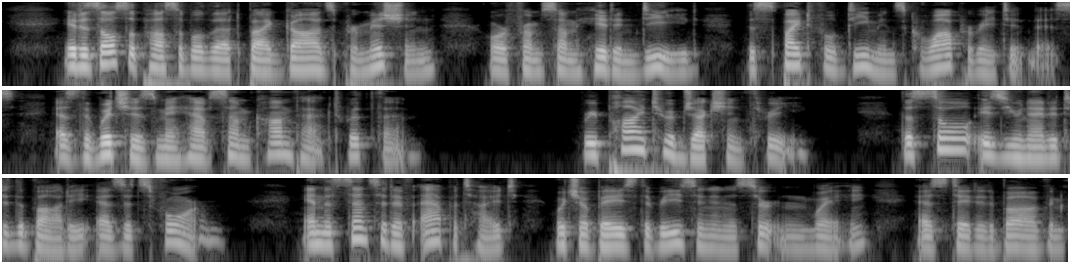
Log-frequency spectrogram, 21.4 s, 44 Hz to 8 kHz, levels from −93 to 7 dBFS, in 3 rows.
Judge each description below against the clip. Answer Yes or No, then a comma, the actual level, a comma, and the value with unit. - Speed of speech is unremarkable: Yes, average, 165 wpm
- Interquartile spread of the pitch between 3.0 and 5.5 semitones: Yes, average, 4.4 semitones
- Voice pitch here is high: No, low, 125 Hz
